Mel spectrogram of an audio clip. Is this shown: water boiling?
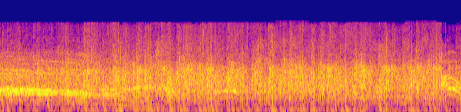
no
